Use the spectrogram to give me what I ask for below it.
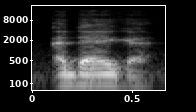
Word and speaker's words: Adega: Adega. I'm saying it right too much now.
